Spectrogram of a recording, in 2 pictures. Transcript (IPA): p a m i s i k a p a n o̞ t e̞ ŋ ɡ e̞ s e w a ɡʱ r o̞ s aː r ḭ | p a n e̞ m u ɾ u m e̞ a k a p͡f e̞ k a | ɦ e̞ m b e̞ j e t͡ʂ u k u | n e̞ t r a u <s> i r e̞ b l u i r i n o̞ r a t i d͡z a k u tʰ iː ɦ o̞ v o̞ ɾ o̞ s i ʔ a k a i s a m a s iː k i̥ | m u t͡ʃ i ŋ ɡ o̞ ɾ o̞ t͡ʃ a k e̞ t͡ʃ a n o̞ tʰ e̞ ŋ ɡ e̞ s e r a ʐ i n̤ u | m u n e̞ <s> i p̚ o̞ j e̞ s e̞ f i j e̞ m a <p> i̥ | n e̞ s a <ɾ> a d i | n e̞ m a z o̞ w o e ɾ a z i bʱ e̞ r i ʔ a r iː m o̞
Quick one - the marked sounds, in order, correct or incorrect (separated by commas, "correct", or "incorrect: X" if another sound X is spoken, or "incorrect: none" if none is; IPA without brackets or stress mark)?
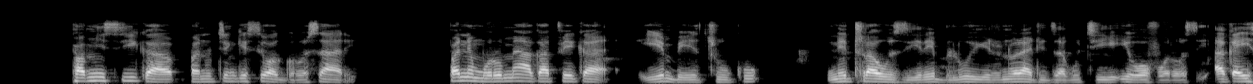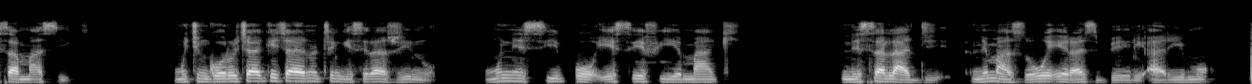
incorrect: z, correct, incorrect: k, incorrect: l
